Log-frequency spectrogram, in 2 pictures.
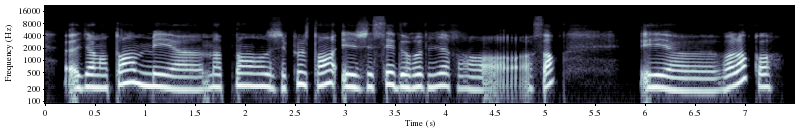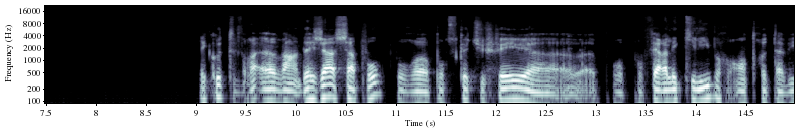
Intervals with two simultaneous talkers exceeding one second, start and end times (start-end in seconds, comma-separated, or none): none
